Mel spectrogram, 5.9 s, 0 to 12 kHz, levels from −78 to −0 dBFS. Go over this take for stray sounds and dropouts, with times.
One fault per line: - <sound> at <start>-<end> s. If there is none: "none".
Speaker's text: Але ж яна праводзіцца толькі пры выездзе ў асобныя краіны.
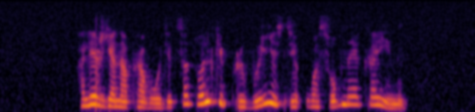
none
